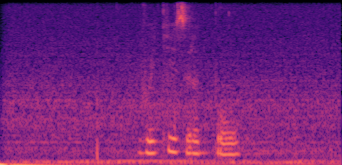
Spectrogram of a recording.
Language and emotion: Russian, sad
